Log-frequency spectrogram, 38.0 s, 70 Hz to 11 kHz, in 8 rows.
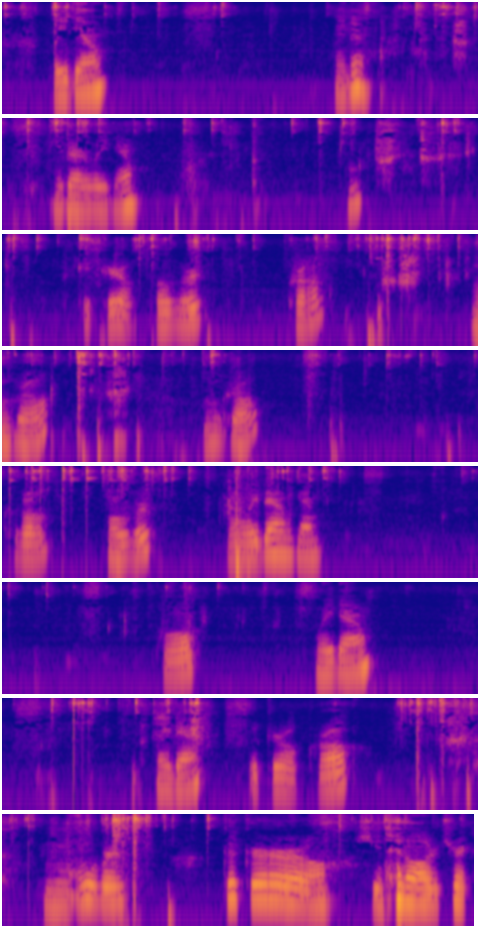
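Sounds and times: dog collar tags jingling: 0.0 - 2.4, 3.2 - 16.7, 17.3 - 22.8, 28.9 - 30.6, 32.5 - 35.6.

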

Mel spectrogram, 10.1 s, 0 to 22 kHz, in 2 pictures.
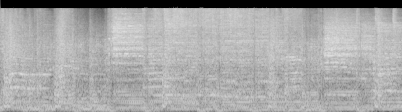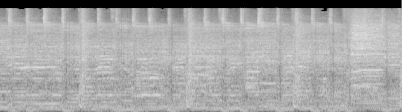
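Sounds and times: distorted electric guitar: 0.0 - 10.0
drum kit with cymbal hits: 0.0 - 10.0
man singing: 0.0 - 10.0.

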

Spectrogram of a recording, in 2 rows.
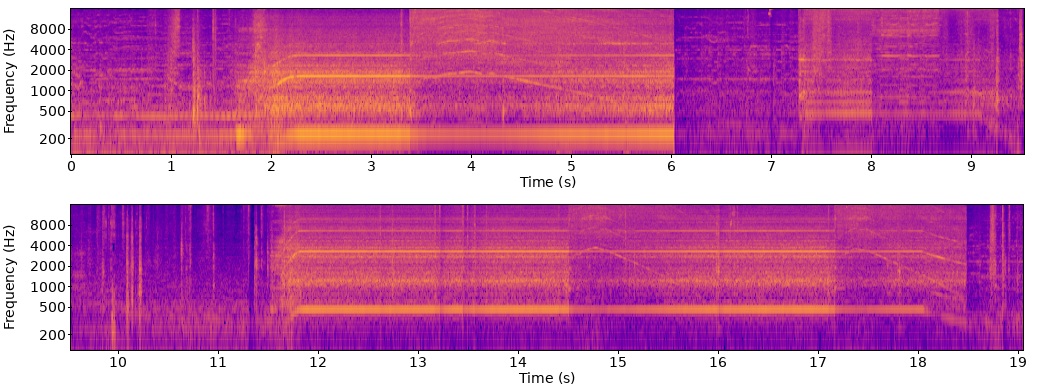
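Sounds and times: miter saw cutting board: 1.6 - 6.0.

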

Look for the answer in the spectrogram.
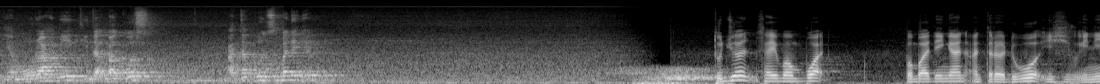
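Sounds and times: steady rushing noise: 5.8 - 8.0
low hum: 5.8 - 9.0.

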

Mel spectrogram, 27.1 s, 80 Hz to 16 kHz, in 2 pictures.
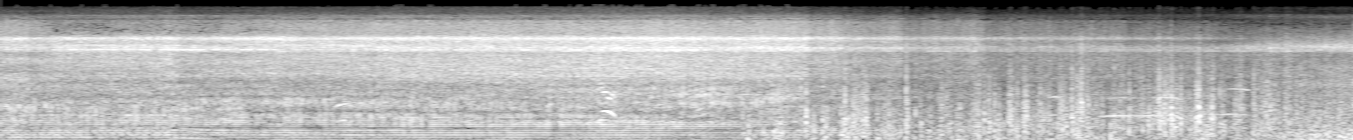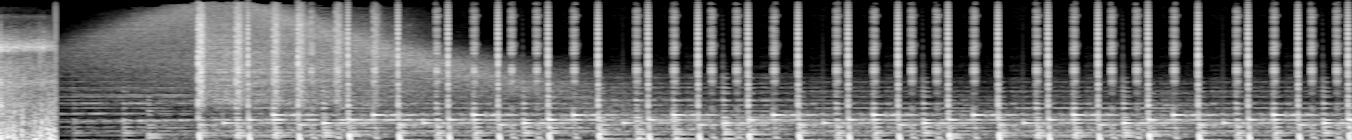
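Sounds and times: propeller wash buffeting microphone: 0.0 - 14.1, 15.5 - 27.0
turboprop engines running: 0.0 - 27.0.

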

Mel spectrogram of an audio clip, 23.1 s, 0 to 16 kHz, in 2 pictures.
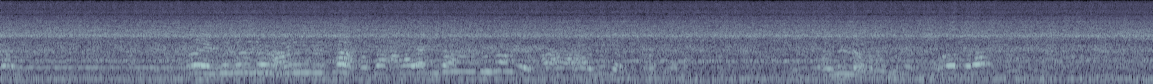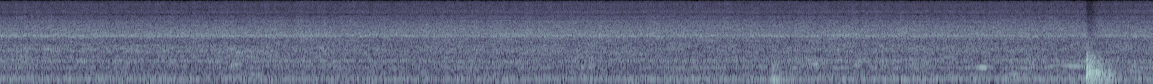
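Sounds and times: band saw cutting log: 14.6 - 23.0.

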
